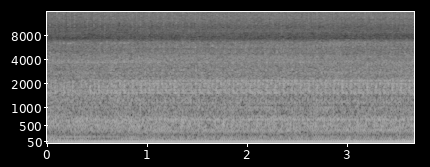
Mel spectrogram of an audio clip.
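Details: 2012 Honda Civic EX 1.8L automatic idling in reverse: loose, buzzy rattle with steady vibration about four beats per second; owner wonders if the due serpentine belt is the cause, unconfirmed.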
